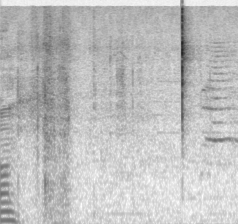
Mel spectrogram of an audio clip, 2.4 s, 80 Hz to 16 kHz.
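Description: A single sharp click near the end as the 12-volt adjustable power supply for the trap is switched on.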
